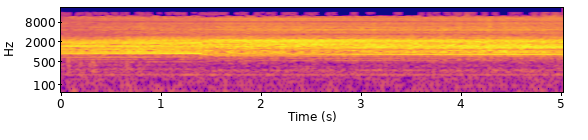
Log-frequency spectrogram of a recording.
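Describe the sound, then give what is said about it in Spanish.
A loud, high-pitched racing car engine screams steadily for several seconds as the car takes a curve at high speed on a circuit skirting the old town's castle, its harsh buzzing whine swelling slightly midway with no pause and no voices. “Es tremendo que un auto sea sometido en curva a esta velocidad bordeando el castillo de la ciudad vieja y otra vez la recta principal.”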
